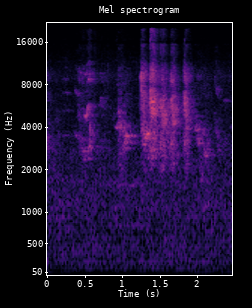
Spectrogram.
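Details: Baby budgies out of the cage chatter in a quick burst of high, scratchy chirps that swells in the middle and then fades.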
